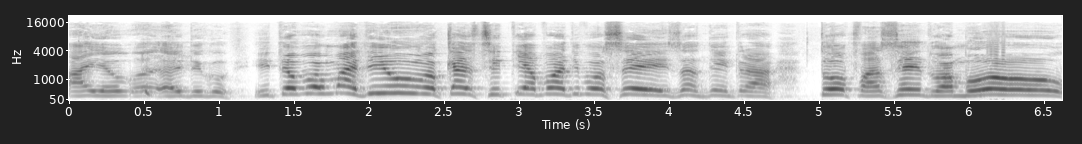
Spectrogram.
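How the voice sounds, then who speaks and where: A man with an extremely high pitch speaks at a fairly slow pace with ordinary pitch variation and hardly any pauses. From Sergipe, Aracaju. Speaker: brega singer and songwriter. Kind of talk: casual chat. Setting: studio.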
